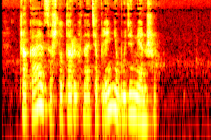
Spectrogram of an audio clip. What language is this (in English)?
Belarusian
